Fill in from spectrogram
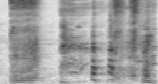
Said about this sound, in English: Farts are funny.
